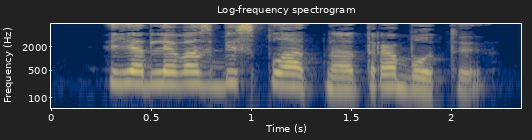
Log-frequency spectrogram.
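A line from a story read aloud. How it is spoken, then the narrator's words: Coaxing while laughing. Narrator (Russian): уговаривала, смеясь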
